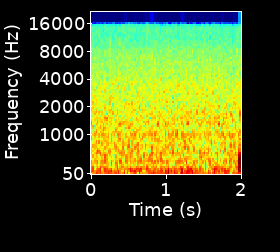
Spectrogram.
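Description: Steady background hiss with a low, even hum underneath, with no distinct knocks or other events.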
